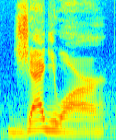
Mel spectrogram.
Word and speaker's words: Jaguar: No, I'm not using the proper British pronunciation, Jaguar.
